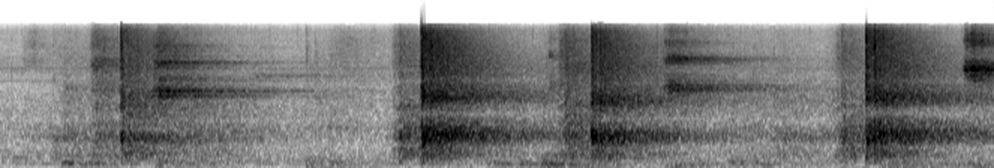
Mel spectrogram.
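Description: Squash ball struck back and forth in a rally: four sharp racket-and-wall hits, one to two seconds apart, each ringing in the enclosed court. A short high squeak comes near the end.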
